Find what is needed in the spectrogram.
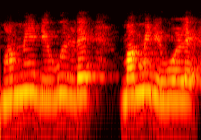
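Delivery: put-on crying child's tearful voice. Retelling how the daughter repeats a question on the train: imitating a crying child. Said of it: "she start crying".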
